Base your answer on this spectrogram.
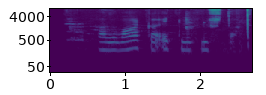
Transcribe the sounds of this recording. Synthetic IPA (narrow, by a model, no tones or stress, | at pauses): aðvaːka̰ʔejt̪nɪlʏst̪a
